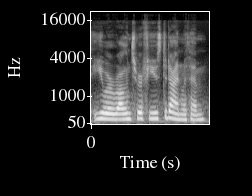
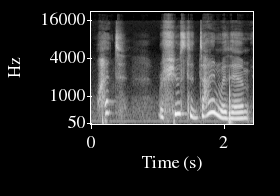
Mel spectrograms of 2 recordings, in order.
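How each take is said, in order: First: Said in the usual way. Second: Mild shock, lifted on the repeat; taken-aback old father, a touch higher; astonished exclamation. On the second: A narrator's reading. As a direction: query REFUSE TO DINE in disbelief. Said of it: "exclaimed old Dantès".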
